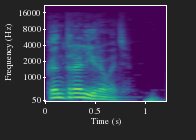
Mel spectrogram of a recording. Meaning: 1. to control, to check 2. to monitor, to supervise 3. to rule, to superintend (no perfective form)
- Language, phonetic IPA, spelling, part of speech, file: Russian, [kəntrɐˈlʲirəvətʲ], контролировать, verb, Ru-контролировать.ogg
